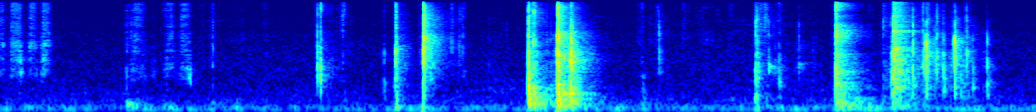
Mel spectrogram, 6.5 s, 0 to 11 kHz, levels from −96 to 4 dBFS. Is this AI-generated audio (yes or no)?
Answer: no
